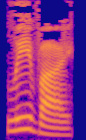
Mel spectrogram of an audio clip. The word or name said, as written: levi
